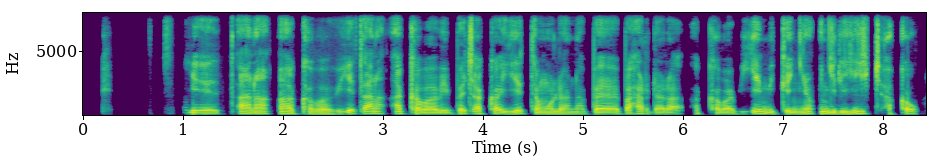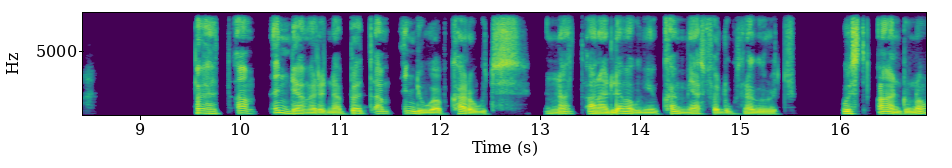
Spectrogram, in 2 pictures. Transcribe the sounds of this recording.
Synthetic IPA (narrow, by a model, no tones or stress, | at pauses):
jɛt̪ʼanaakʰːaβaβijɛt̪ʼanaʔːkːaβaβibət͡ʃʼakʰːajɪt̪ʰːəmolanːabəbaɦəɾd̪aɾaakʰːaβaβijɛmːiɡəɲːəwɨŋɡɨd̪ijɪt͡ʃʼːakʰːaw | b̥ət̪ʼamɨnd̪aməɾɨnːabət̪ʼamɨnd̪iwaβkʰaɾəɡut̪ | ɨnːat̪ʼanaləməɡɲːɛkʰəmːijasfəlːɨɡut̪nəɡəɾo̞t͡ʃː | wʊst̪ʼʔand̪unəw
